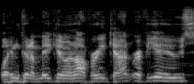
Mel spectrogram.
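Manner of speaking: cheerful West Country accent. Showing a dramatic movie line from The Godfather: cheerful West Country accent. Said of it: "saying dramatic movie lines in a West Country accent".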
